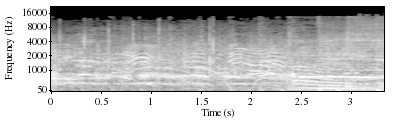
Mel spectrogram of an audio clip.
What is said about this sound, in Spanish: La tropa aplaudiendo, es maravilloso.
